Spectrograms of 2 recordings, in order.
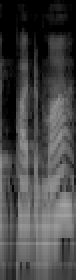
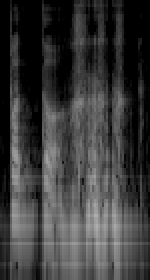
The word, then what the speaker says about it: padma: But in Bengali, in Bengali pronunciation, when there's a conjunct with words like, they don't say padma, they say poddo.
